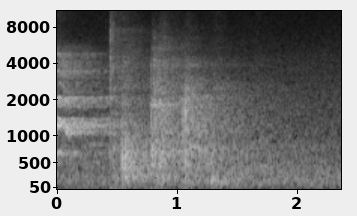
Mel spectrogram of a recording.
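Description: The tail of a child's high shout, then three sharp cracks in quick succession, about half a second in and close together after, echoing briefly: boards breaking under taekwondo strikes.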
